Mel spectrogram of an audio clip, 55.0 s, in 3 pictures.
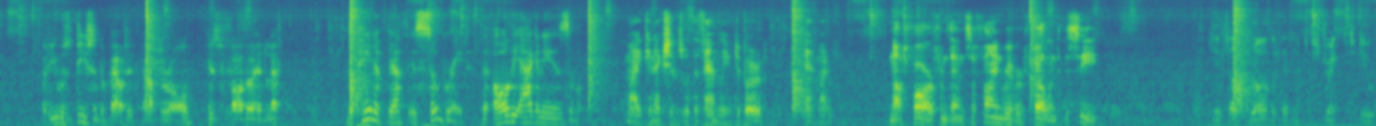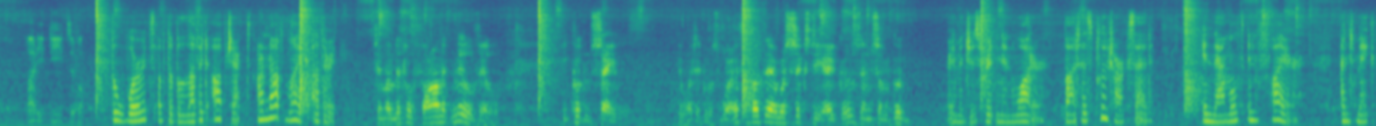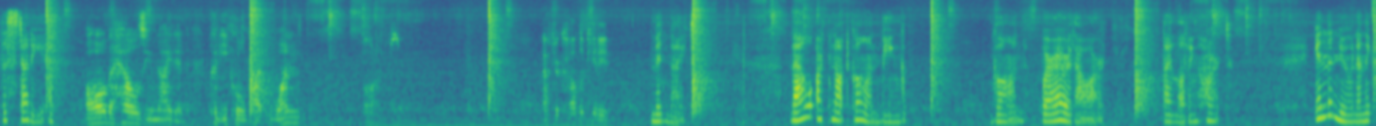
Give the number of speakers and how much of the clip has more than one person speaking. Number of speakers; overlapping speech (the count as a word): six, no overlap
